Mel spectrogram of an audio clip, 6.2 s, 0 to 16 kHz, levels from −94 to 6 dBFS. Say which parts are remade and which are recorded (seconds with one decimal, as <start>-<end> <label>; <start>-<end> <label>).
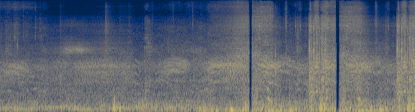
0.0-0.7 recorded; 0.7-2.0 remade; 2.0-3.3 recorded; 3.3-3.8 remade; 3.8-5.3 recorded; 5.3-5.8 remade; 5.8-6.2 recorded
